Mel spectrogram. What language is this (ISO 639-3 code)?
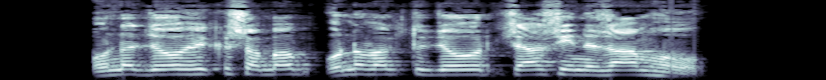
snd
